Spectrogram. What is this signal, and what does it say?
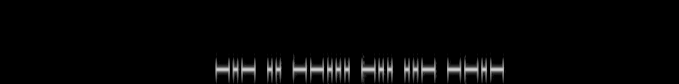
Morse code, heard as a keyed tone, about 28 wpm, 700 Hz. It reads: KI7DUQ
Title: USA Call Signs - 6 Characters - Repeated 3x - 28wpm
